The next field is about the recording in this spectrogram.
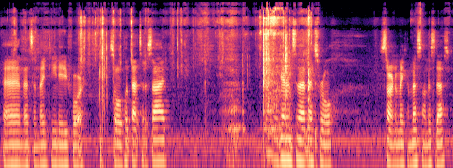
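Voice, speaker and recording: A man with a stuffed-up, congested voice hosting a coin roll hunting video, giving steady, methodical play-by-play from his desk. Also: fairly low pitch, normal speed, pauses often, background noise. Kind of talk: casual hands-on commentary. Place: at a desk indoors.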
